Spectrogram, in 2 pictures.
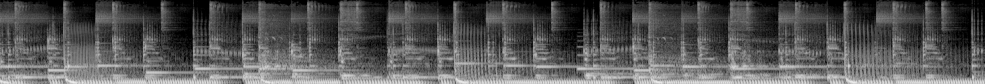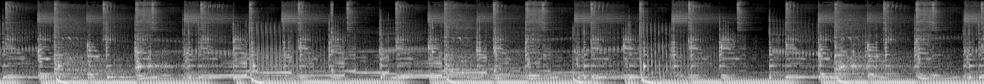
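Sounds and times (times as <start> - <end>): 
dub music: 0.0 - 19.6.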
